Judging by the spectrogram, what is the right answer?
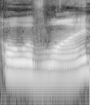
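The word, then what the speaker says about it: O(1): Now, as I said, you heard me say O of 1 and O of n. That's how you say it. O of, and then the value that's in brackets.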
